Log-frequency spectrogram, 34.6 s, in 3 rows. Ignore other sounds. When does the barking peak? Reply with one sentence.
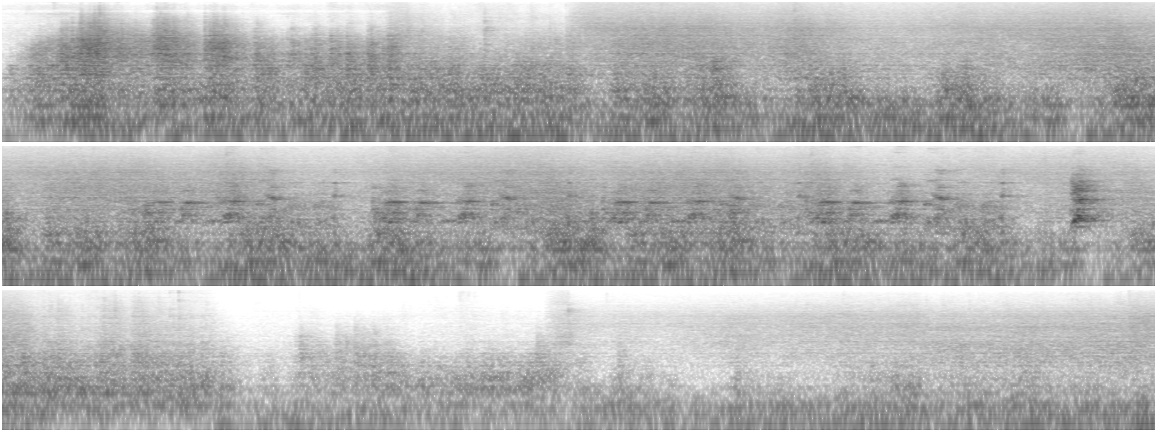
The volume of the barking peaks at 22 seconds.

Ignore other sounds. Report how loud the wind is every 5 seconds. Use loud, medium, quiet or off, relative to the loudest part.
loud, loud, loud, loud, medium, quiet, quiet.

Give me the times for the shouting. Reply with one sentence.
You can't hear the shouting here.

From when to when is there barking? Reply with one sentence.
You can hear the barking from 13.0 to 22.6 s.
